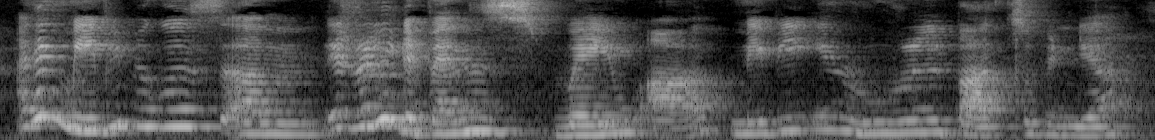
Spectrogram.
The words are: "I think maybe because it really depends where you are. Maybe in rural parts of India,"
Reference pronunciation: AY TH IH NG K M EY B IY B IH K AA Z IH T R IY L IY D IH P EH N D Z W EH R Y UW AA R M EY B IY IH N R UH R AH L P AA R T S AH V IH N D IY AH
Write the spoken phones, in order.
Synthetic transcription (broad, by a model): AY T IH NG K M EY B IY B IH K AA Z IH T R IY L IY D IH P EH N D Z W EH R Y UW AA R M EY B IY IH N R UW R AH L P AA R T S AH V IH N D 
